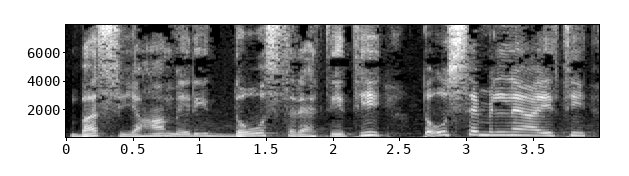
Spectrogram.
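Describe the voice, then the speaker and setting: A man's voice: fairly high pitch, animated, a little slow, faint music behind. A man voicing a scheming young woman villain who talks in a sneering, taunting way. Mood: smug scheming.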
